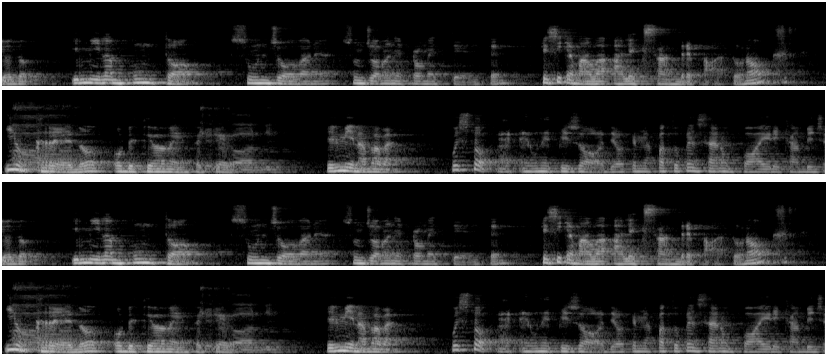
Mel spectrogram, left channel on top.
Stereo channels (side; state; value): both; identical; correlation 1.00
